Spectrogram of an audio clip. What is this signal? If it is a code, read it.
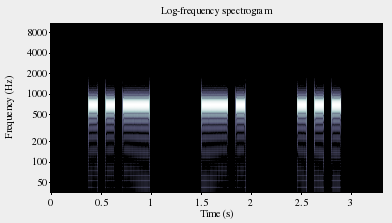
Morse code, heard as a keyed tone, about 14 wpm, spaced as for 10 wpm, 700 Hz. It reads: UNS
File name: Morsekurs / Witze / Witz 21. Mai 2019, 50 F70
